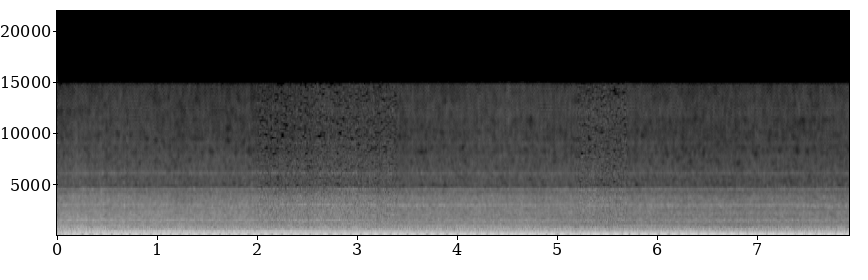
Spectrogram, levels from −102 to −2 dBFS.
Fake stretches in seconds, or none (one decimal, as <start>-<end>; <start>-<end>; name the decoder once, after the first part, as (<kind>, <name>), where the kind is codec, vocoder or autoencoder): 0.0-2.0 (vocoder, Vocos); 3.4-5.2; 5.7-7.9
